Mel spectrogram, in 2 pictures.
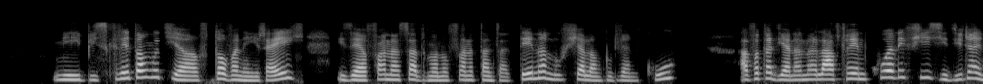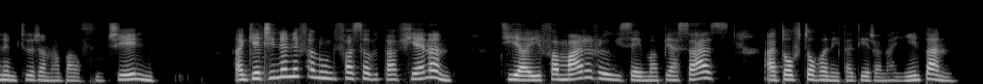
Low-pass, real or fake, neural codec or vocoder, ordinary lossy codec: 7.2 kHz; fake; codec, 16 kHz, 0.8 kbps, ZipCodec; MP3, 64 kbps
